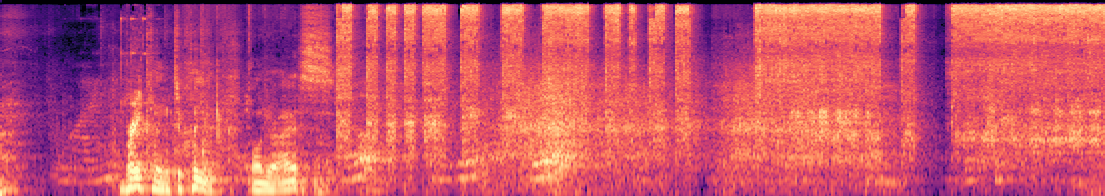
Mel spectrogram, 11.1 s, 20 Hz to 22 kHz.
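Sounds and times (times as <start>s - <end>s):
aerosol spray hissing: 3.4s - 11.0s.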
